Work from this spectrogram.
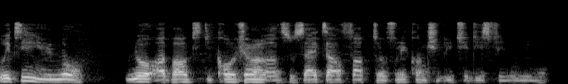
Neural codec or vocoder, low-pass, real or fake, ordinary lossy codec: codec, 44.1 kHz, 1.7 kbps, Pupu-Codec; 7.2 kHz; fake; none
